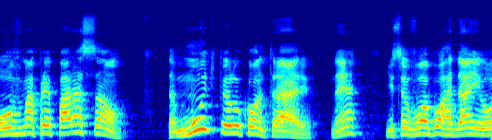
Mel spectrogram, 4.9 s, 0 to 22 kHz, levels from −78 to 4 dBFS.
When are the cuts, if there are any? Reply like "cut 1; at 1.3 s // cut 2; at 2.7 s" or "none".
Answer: cut 1; at 1.7 s

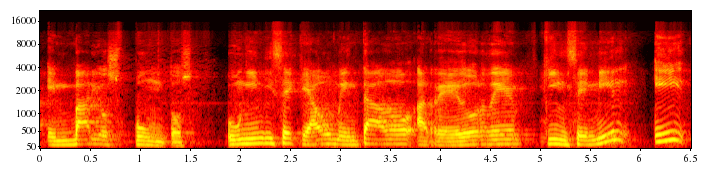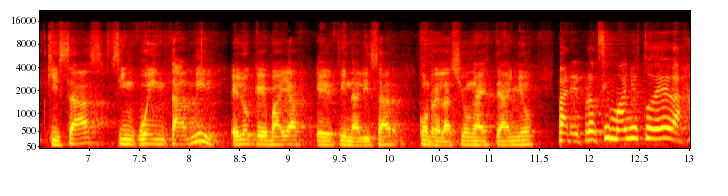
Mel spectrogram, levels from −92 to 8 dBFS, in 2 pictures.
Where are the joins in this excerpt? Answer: cut 1; at 5.0 s // cut 2; at 11.6 s

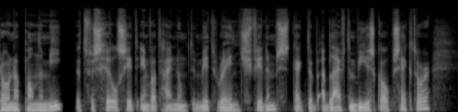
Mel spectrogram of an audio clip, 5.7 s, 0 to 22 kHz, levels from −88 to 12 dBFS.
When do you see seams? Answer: cut 1; at 0.9 s // cut 2; at 3.6 s

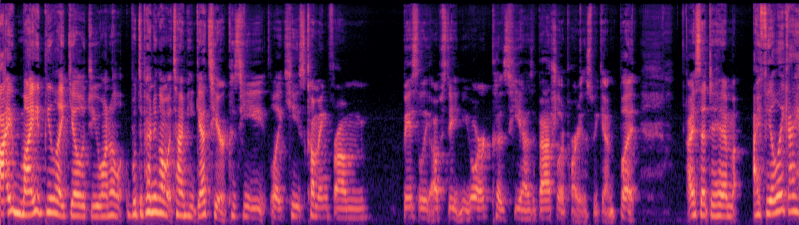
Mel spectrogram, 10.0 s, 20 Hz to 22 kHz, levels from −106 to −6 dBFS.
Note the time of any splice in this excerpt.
none

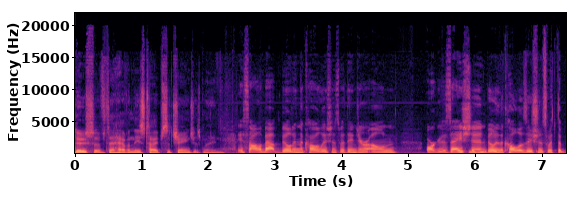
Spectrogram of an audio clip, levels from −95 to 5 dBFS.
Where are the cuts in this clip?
cut 1; at 2.4 s

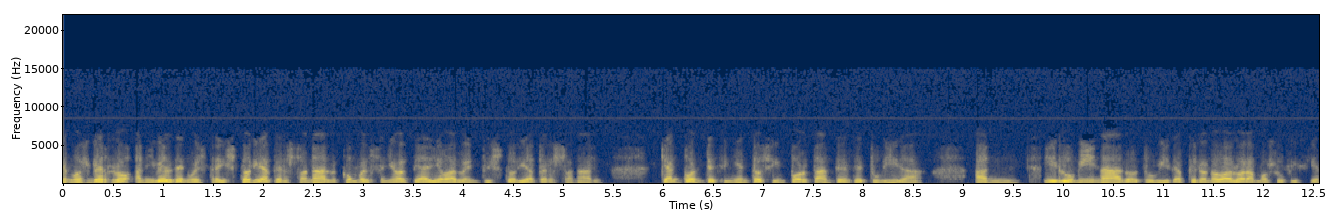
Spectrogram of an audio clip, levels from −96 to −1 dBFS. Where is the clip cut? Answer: cut 1; at 9.8 s // cut 2; at 11.2 s

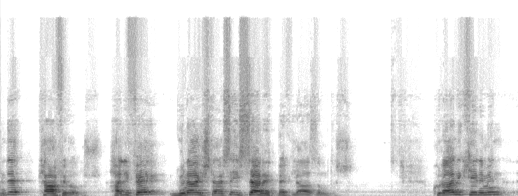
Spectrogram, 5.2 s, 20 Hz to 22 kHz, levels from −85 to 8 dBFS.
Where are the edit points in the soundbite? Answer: cut 1; at 1.1 s

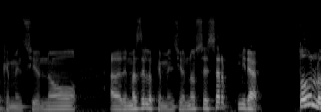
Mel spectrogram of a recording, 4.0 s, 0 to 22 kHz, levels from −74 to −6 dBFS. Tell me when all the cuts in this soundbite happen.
cut 1; at 2.9 s

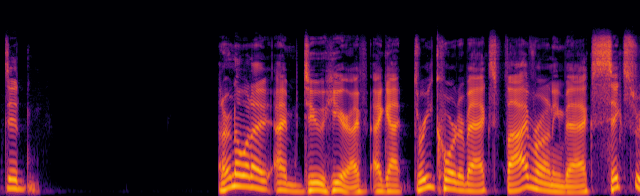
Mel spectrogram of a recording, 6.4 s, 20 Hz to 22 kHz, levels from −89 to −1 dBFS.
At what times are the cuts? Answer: none

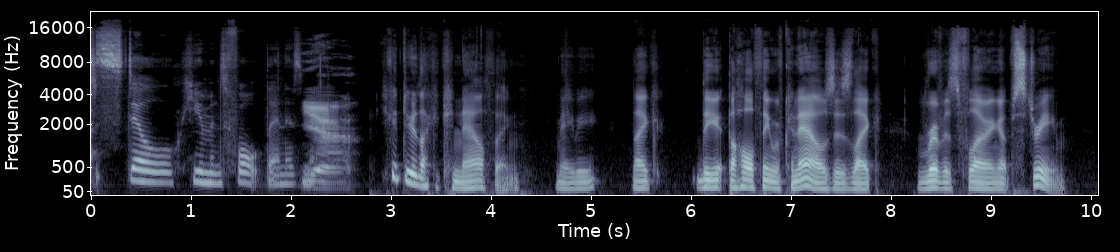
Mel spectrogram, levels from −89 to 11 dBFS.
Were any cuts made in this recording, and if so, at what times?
none

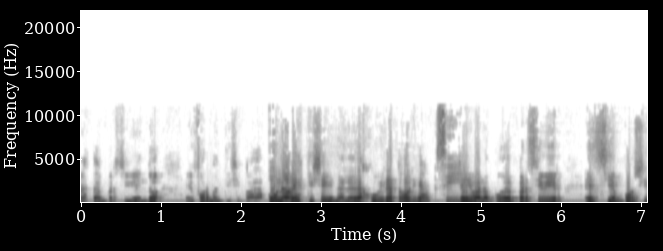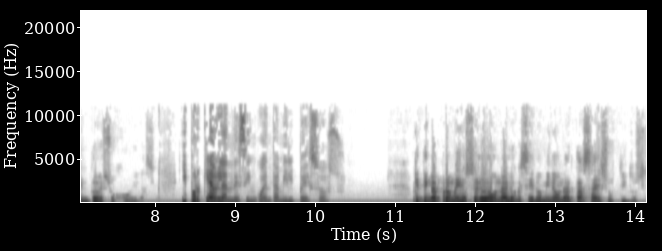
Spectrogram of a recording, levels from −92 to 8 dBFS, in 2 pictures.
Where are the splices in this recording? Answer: cut 1; at 11.2 s

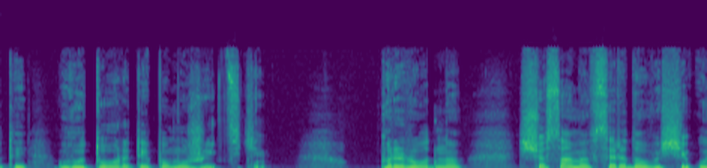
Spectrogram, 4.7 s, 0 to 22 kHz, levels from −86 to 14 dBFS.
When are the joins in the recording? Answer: cut 1; at 2.4 s

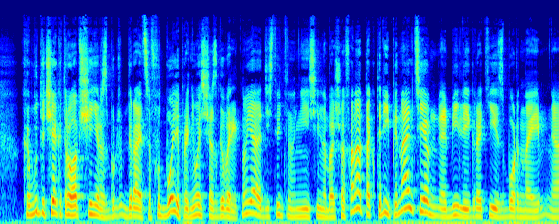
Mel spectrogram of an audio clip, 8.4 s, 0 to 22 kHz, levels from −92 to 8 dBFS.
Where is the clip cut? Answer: cut 1; at 5.6 s

